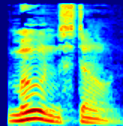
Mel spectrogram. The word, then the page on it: moonstone: British English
